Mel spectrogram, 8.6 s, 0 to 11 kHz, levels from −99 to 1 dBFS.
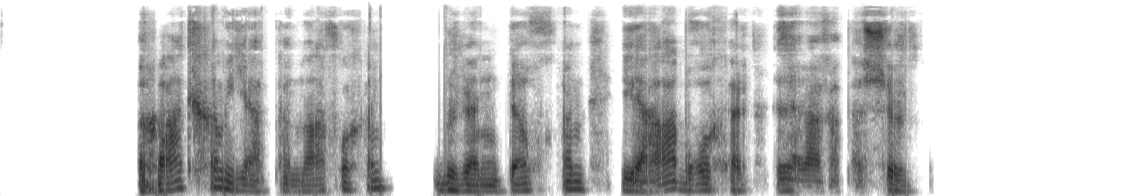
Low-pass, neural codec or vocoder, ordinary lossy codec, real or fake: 9.9 kHz; codec, 44.1 kHz, 7.8 kbps, DAC; AAC, 64 kbps; fake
